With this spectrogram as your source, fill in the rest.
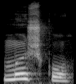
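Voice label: "мышку", Komi, female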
